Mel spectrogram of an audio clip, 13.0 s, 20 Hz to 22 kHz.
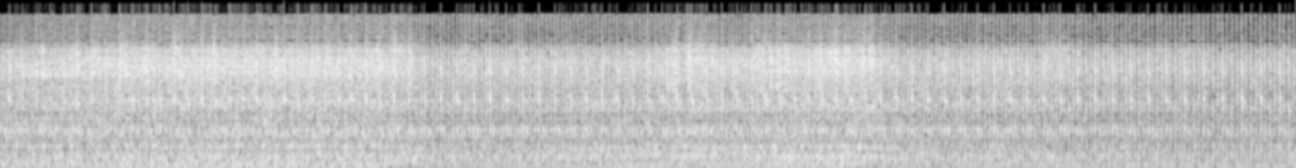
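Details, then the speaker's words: Tractor diesel idling with a rough, repetitive knock over the clatter, heard at idle and mid revs, not at high revs; fuel pump and injectors checked, not the cause; head removal found damage in cylinder 4: worn cylinder. "На оборотах не чуть його, а оце на холостих, на середніх."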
